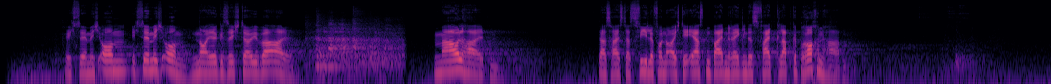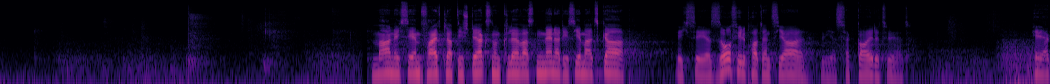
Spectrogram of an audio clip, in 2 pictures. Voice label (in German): Schauspiel Sprechstil Action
